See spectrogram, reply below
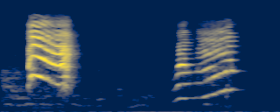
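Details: Two loud, raspy screeches from an Alexandrine parakeet, each about half a second long and sharply rising, the second after a pause of a second, over soft background murmur and low rumble.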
